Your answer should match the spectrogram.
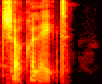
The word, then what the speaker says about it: chocolat: Hot chocolate. Le chocolat chaud. Don't pronounce the T at the end of chocolat.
